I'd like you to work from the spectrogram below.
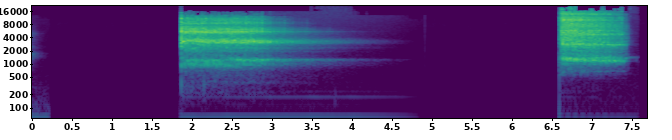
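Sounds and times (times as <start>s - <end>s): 
rattly wooden ratchet-like spin, cartoon: 1.9s - 3.7s, 6.6s - 7.5s.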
